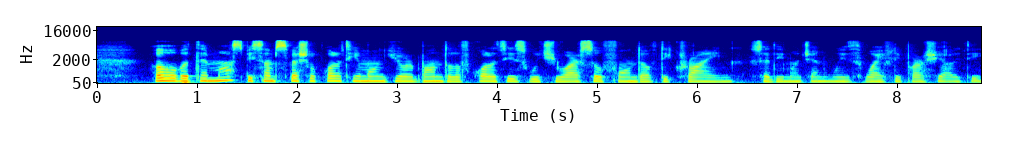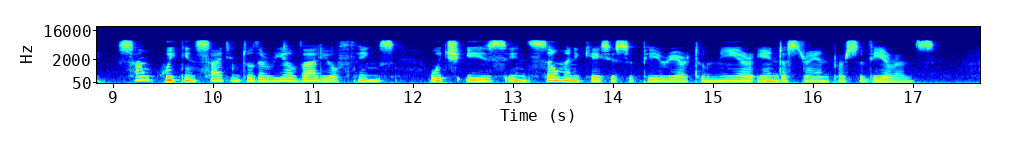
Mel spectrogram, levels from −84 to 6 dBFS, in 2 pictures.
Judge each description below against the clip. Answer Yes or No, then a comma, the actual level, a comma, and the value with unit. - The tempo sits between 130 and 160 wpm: Yes, average, 155 wpm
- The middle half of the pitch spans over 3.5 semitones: No, average, 3.2 semitones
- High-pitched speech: No, medium, 165 Hz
